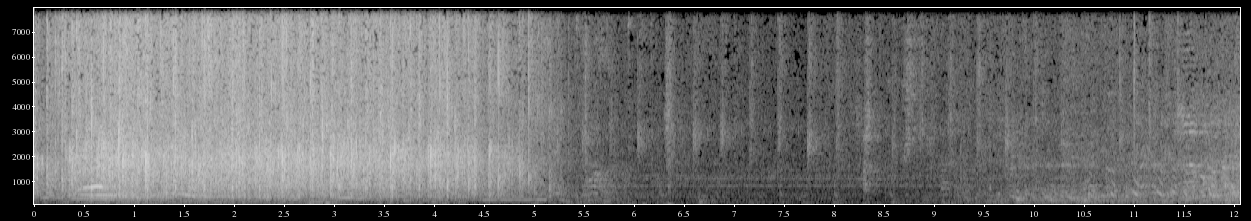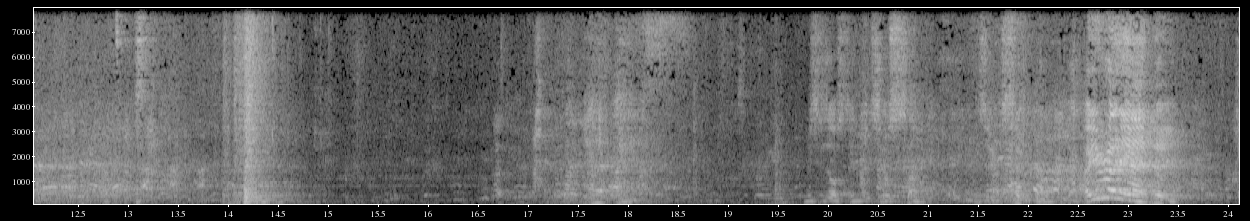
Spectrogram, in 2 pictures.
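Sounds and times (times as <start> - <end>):
crowd clapping: 0.0 - 13.9
laughter: 9.5 - 14.3, 15.5 - 24.1.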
